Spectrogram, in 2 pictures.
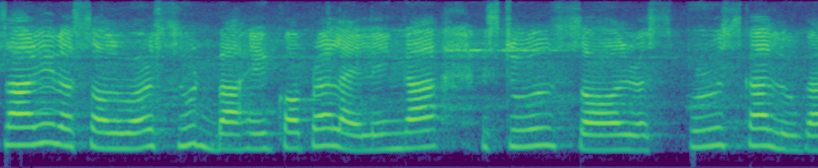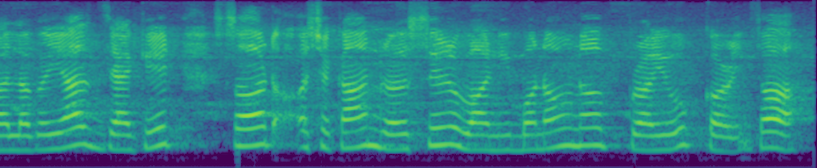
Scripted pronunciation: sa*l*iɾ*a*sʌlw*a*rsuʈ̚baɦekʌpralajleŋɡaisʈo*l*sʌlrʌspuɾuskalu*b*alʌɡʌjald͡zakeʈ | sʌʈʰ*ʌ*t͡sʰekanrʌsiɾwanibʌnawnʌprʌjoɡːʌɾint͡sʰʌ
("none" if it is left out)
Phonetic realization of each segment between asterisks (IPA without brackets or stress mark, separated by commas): ɾ, ʌ, ʌ, l, ɡ, ʌ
